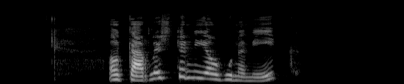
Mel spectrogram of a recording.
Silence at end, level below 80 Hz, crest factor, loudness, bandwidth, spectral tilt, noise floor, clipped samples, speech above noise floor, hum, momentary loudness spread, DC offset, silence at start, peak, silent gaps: 1.3 s; -88 dBFS; 22 dB; -28 LUFS; 11.5 kHz; -4 dB/octave; -89 dBFS; under 0.1%; 61 dB; none; 12 LU; under 0.1%; 1.1 s; -10 dBFS; none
